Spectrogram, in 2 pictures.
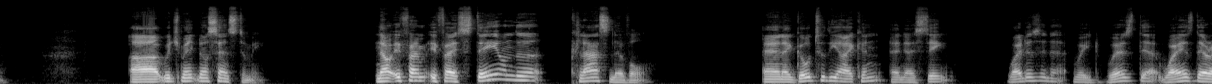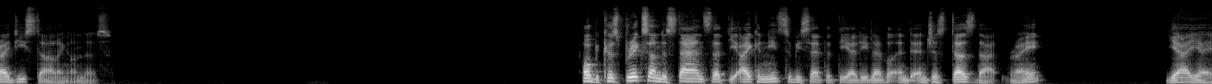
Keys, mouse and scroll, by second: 8.2 click, 13.1 click, 15.2 click, 15.5 click, 16.9 click, 18.0 click, 22.9 click.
